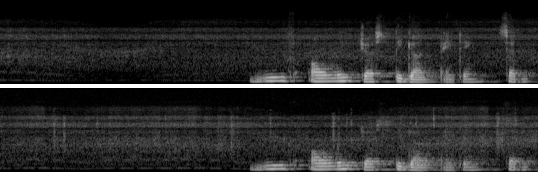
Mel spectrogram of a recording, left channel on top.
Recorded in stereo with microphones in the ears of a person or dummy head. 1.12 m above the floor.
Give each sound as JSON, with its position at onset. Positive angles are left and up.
{"t": 2.5, "sound": "a man speaking", "side_deg": 60, "distance_m": 0.6}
